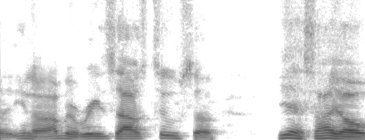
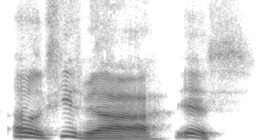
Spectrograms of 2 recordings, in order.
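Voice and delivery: high, prim polite mock-British voice; proper English kid; 4 semitones higher than usual. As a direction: ham up a dainty English boy asking for toast. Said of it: "Who is this English".

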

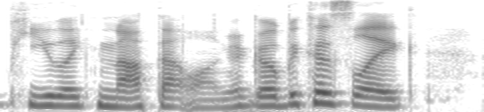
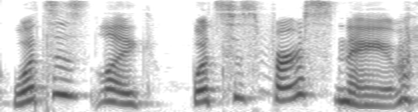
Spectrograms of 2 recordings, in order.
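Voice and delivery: staff voice; 6 semitones higher, 4 dB louder, slower than usual. Retold or imitated. Dentist staff voiced in retold story.

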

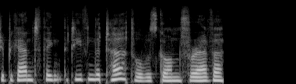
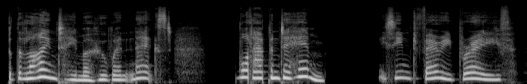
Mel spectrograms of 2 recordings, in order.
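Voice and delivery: put-on curious young girl; 7 semitones higher than usual. A narrator's reading. Elsa asks eagerly.

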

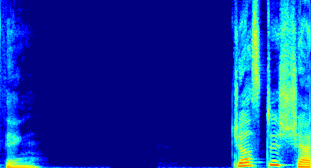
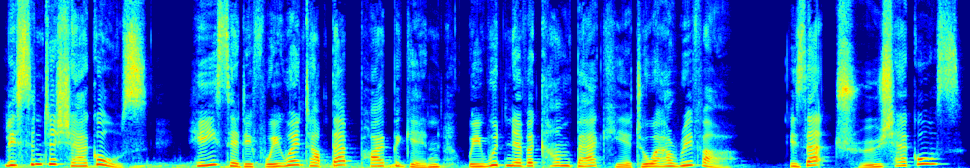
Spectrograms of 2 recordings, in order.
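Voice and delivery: Flugia's voice; 7 semitones higher than usual. Acted. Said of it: "Flugia insisted".

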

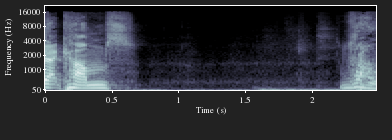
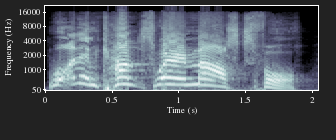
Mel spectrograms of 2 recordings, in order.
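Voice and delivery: much higher, loud shouted bird jeer; mock bird shout; 9 semitones higher, 5 dB louder than usual. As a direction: yell it down at the humans. Bird shouting at masked humans.

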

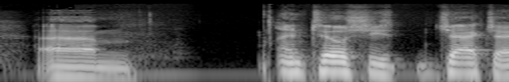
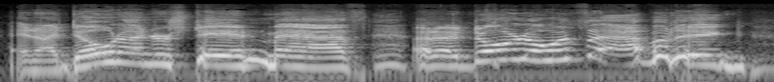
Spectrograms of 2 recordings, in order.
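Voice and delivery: high, frantic rant; frazzled dad snapping at his kids; 7 semitones higher than usual. Retold or imitated. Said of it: "snaps and goes off on a rant".

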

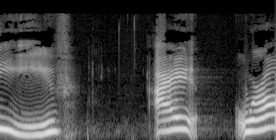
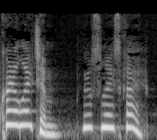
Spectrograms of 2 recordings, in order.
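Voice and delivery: imitated parents; 5 semitones higher, much faster than usual. Voices parents praising the man.

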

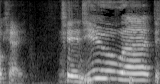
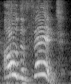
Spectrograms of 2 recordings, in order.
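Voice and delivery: surprised exclamation; 8 semitones higher, 5 dB louder, slower than usual. Acted. Second man echoes the discovery.

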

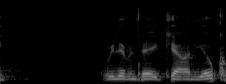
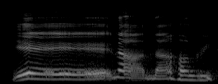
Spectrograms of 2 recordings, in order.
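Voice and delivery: high, drawn-out "yeah", then a softer brush-off; high dismissive reply; 9 semitones higher, 3 dB quieter, much slower than usual. Retold or imitated. Diner telling the waiter he's not hungry, high dismissive reply. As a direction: wave off the offer in a high voice.

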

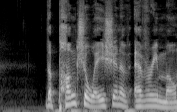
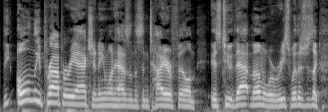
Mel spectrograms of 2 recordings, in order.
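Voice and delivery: ordinary delivery

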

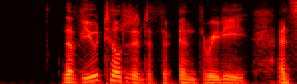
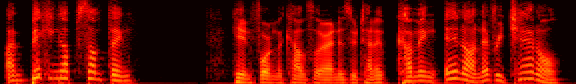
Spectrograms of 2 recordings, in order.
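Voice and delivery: alarmed officer; 7 semitones higher than usual. Acted.

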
